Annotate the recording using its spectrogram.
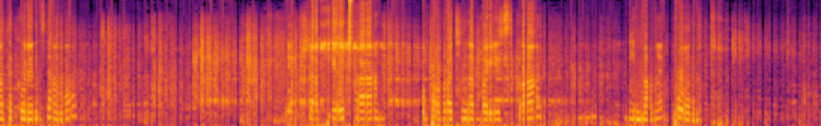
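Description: Young men shout and cheer in a large echoing hall.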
